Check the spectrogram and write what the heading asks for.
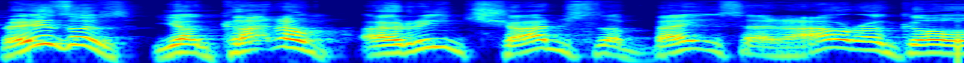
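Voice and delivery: excited engineer impression, high and loud; hammed-up, bouncy film-character voice; Scotty. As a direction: pipe up eagerly like a starship engineer. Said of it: "Scotty, who is my all-time favorite".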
